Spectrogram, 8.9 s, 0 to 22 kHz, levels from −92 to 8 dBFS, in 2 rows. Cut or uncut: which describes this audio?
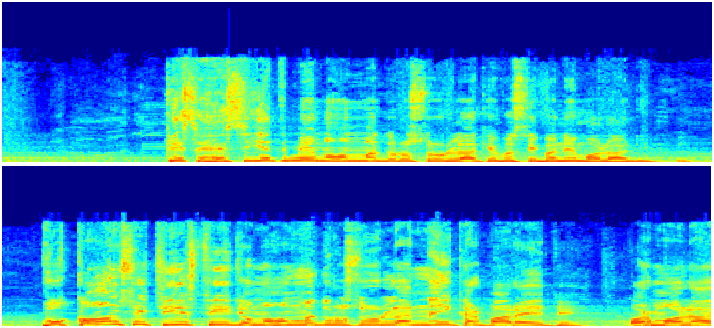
uncut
